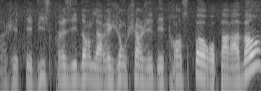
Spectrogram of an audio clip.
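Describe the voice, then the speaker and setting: A man speaks with a dry, close sound that has no echo. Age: 60s. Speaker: senator. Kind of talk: panel discussion. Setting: stage with audience. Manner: hesitant, many fillers.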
